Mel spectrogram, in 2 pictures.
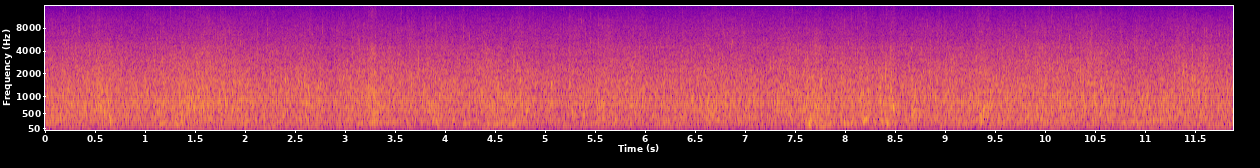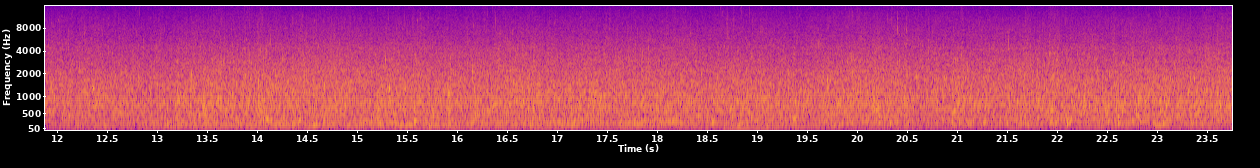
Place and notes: Rue Devant les Grands Moulins, Malmedy, Belgique - Warche river
And a few cars on the wet road nearby.
Tech Note : Sony PCM-D100 internal microphones, wide position.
